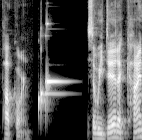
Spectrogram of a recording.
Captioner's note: notification sound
